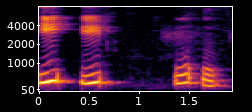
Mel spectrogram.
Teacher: समृद्ध स्वर, बिल्कुल मुख बंद रहता है, बिल्कुल सकरा होता है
